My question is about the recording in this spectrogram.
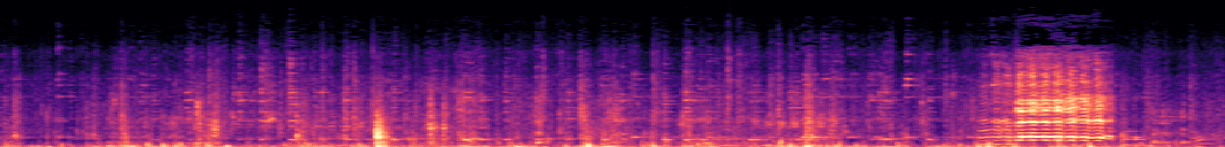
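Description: Goats moving about their pen, with scattered knocks and rustles, then one loud bleat lasting just under a second near the end.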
